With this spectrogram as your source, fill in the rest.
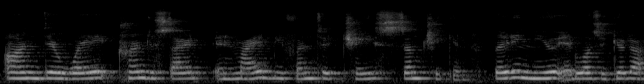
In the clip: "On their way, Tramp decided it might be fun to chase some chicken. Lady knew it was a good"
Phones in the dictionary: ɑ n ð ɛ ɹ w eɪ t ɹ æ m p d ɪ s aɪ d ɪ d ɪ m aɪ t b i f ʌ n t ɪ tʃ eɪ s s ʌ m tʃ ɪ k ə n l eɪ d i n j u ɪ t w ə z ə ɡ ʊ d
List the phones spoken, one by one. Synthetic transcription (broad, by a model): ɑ n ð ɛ ɹ w eɪ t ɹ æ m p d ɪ s aɪ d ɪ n m aɪ t b i f ʌ n t ɪ tʃ eɪ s s ʌ m tʃ ɪ k ə n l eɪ d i n j u ɪ t w ə z ə ɡ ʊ d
